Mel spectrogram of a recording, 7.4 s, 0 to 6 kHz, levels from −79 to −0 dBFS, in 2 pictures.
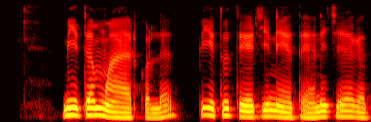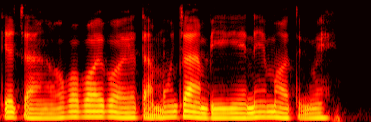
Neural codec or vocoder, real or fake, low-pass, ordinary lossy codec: codec, 16 kHz, 16 kbps, FunCodec, trained on Chinese and English, 50 frames a second; fake; 5.4 kHz; none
